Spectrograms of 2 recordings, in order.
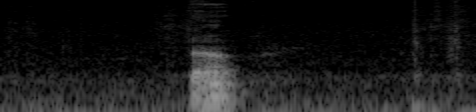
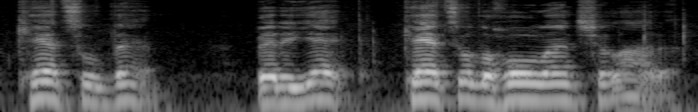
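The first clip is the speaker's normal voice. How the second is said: raised, rallying outburst; defiant; 7 semitones higher, 5 dB louder than usual. Acted. Caterer turning on customers who cancel, defiant. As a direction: push it higher and louder as defiance grows.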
